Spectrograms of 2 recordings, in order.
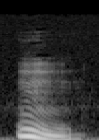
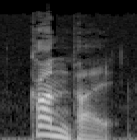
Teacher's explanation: But there is one more sound in Japanese that is worth mentioning now, and that is the nasal sound. It is not an N sound, but rather a mix between an N and an M. Here's what it sounds like: And in context, here is the word for cheers in Japanese, which uses the nasal sound: kanpai.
